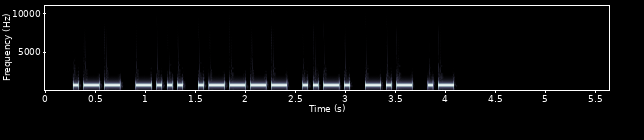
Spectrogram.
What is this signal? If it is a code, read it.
Morse code, heard as a keyed tone, about 23 wpm, 700 Hz. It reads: WB1FKA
